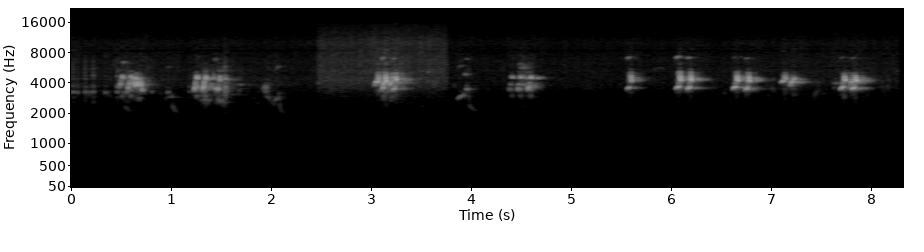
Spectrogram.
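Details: Little green bee-eater repeating short, thin, high trills, first a few spaced bursts, then a quicker run of clipped beaded notes roughly every half second, over light hiss.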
